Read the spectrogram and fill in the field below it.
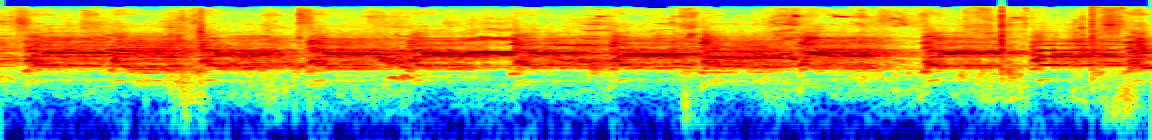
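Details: Rescue pups of a Corgi Airedale mix cry in unison: layered, wavering whines with scattered quick yips, sustained almost without break across the clip.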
